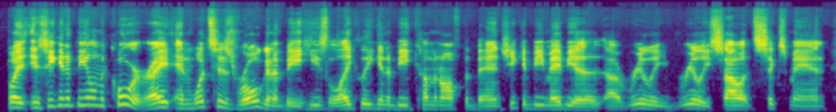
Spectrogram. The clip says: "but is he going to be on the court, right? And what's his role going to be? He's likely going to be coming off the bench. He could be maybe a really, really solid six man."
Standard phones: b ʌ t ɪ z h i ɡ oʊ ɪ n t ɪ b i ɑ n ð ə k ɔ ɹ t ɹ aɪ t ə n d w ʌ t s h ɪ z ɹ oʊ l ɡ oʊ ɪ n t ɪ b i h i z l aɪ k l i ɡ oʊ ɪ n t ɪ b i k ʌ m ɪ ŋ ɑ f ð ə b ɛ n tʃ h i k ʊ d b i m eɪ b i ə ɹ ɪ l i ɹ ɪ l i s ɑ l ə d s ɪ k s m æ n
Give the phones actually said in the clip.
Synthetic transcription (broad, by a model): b ʌ t ɪ z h i ɡ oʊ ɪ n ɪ b i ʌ n ð ə k ɔ ɹ t ɹ aɪ t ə n w ʌ t s h ɪ z ɹ oʊ l ɡ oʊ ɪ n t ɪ b i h i z l aɪ k l i ɡ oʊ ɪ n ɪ b i k ʌ m ɪ ŋ ɑ f ð ə b ɛ n tʃ h i k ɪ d b i m eɪ b i ə ɹ ɪ l i ɹ ɪ l i s ɑ l ə d s ɪ k s m æ n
